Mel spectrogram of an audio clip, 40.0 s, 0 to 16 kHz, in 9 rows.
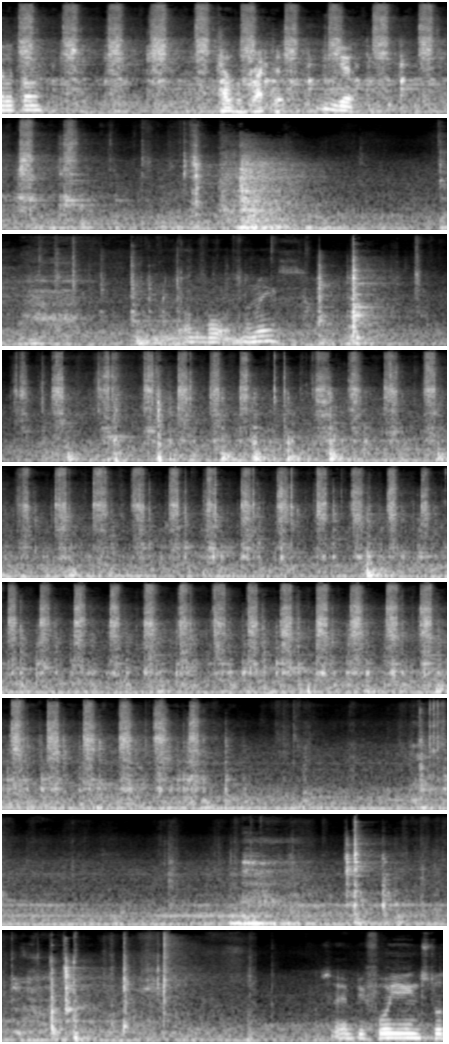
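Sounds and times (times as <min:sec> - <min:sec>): ratchet wrench clicking: 0:00.5 - 0:05.3, 0:13.0 - 0:29.0.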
